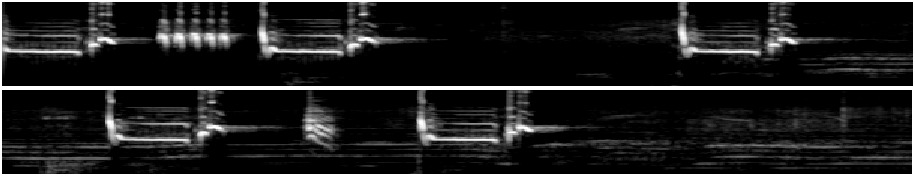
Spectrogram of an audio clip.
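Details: Bar-winged prinias, male and female, used to lure prinias into song: a few buzzy trill-and-whistle phrases, with steady tonal humming lines underneath in the second half.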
